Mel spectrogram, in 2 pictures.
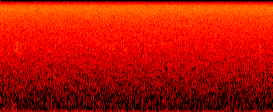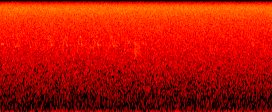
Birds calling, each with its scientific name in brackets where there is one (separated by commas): Hawaii Amakihi (Chlorodrepanis virens)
